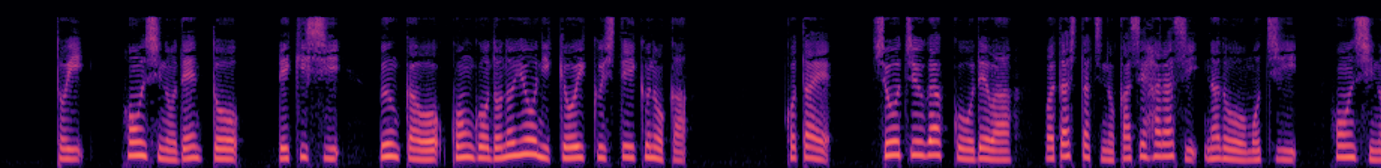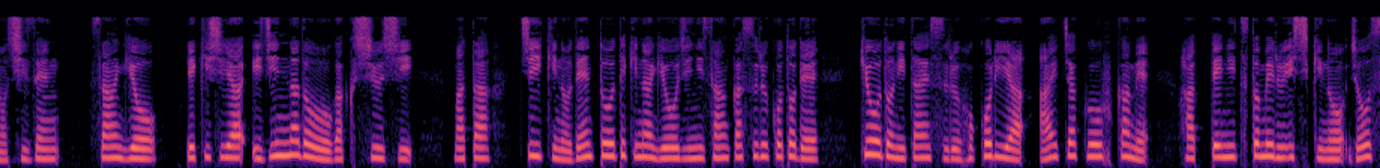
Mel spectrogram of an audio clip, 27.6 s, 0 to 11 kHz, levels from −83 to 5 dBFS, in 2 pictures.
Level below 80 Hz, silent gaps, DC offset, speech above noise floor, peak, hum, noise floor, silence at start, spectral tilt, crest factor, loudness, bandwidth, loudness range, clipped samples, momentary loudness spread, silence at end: -70 dBFS; none; under 0.1%; 49 dB; -12 dBFS; none; -74 dBFS; 0.55 s; -5.5 dB/octave; 16 dB; -27 LUFS; 8 kHz; 4 LU; under 0.1%; 9 LU; 0 s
